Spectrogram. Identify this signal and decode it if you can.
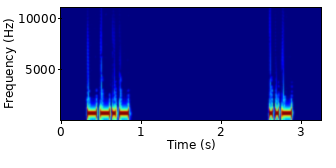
Morse code, heard as a keyed tone, about 30 wpm, spaced as for 5 wpm, 700 Hz. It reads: QU
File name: Lesson 38d - Letter q - Two Characters 30wpm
